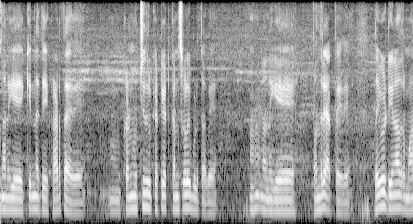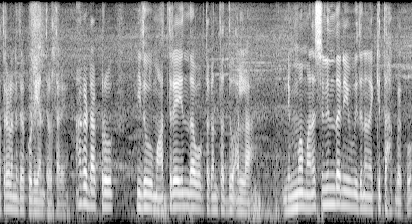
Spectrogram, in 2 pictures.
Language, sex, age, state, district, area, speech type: Kannada, male, 30-45, Karnataka, Koppal, rural, spontaneous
